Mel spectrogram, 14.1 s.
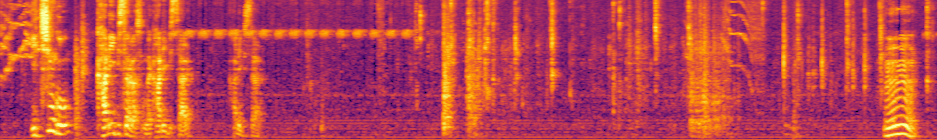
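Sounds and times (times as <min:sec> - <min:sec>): man chewing food: 0:04.0 - 0:14.0.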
